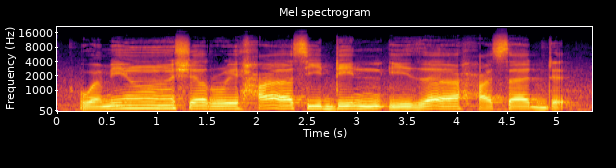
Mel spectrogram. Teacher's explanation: Ini tanwin bertemu dengan alif, jadi dia tak ada dengung, dia jelas. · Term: izhar halqi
